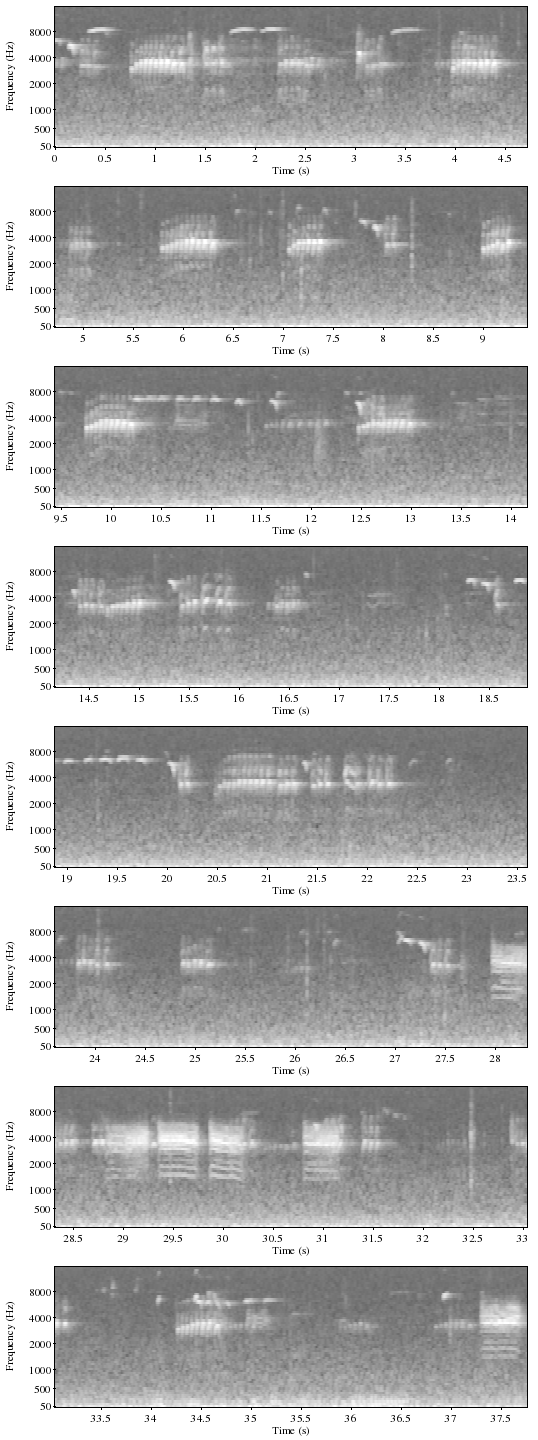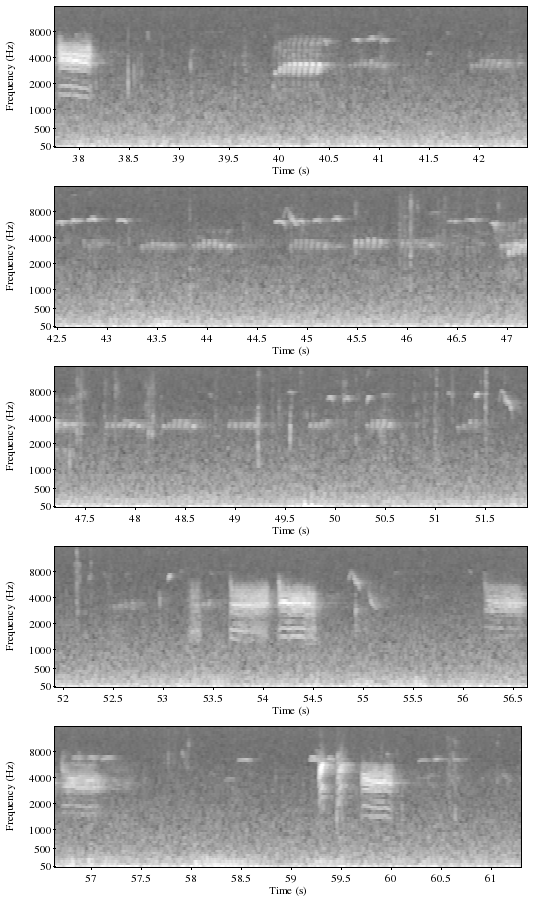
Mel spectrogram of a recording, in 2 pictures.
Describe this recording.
Soundclip capturing bordsongs, birds flying over on the edge of forest. Moisture retained by trees condensates and drips down on fallen leaves. Cold, little bit windy morning at Veporské vrchy mountain range in central Slovakia.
